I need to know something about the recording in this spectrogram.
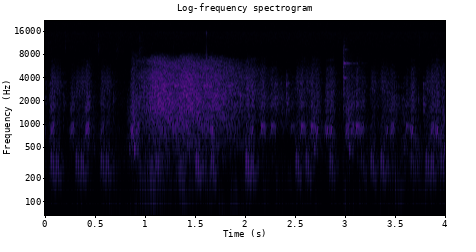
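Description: Game creatures strike training posts with rapid knocking thuds.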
